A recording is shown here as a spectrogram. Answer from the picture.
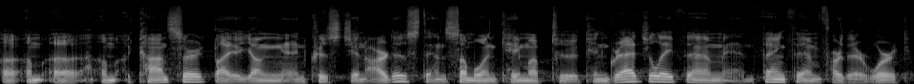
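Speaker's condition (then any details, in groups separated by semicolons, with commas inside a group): No condition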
